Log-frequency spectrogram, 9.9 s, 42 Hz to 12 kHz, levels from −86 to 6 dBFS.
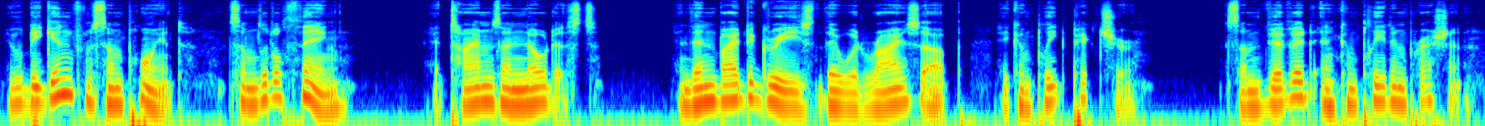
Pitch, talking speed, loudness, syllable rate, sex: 115 Hz, 170 wpm, -20 LUFS, 5.9 syllables/s, male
